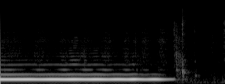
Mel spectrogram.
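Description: Conn 6M alto saxophone holding one long, low, steady note, the closing note of a ballad, which stops about 1.7 seconds in.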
